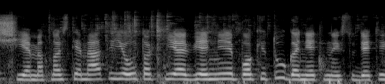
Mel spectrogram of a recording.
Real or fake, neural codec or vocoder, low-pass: real; none; 14.4 kHz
